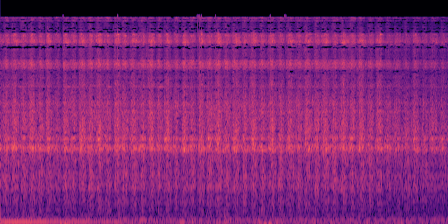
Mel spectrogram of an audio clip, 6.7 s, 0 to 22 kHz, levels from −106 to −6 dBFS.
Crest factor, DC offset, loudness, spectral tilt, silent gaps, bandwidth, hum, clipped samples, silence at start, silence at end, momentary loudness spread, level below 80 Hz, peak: 20 dB; under 0.1%; -36 LUFS; 2 dB/octave; none; 16 kHz; none; under 0.1%; 0 s; 0 s; 5 LU; -60 dBFS; -20 dBFS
